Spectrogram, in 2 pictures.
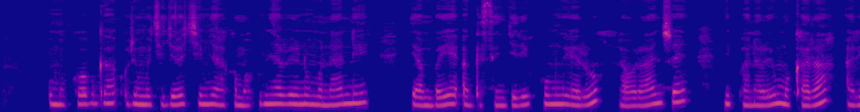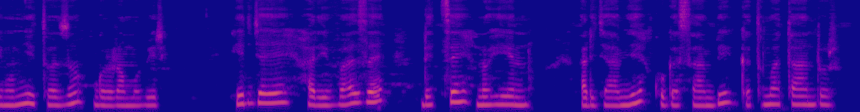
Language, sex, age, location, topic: Kinyarwanda, female, 25-35, Huye, health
